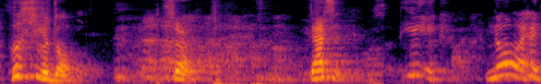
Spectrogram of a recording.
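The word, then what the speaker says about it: Hyfrydol: So, the in English they call it we say "Hi Fred All", but I looked it up on some Welsh pronunciations and it's something more like "Hush Fred All".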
